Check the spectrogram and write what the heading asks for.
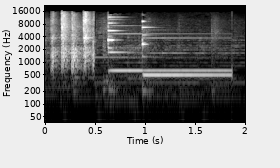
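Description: Two-note ding-dong chime sound effect, doorbell-like: a higher note, then a lower one, both held for about a second and stopping just before the end. Under it is background music that opens with a run of quick taps.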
